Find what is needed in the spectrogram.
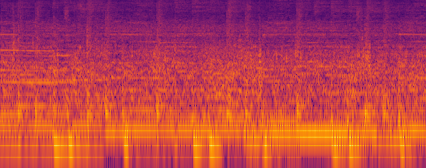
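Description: Music with a steady bass line, and under it skateboard wheels rolling on concrete, with a few sharp clicks from the board.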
